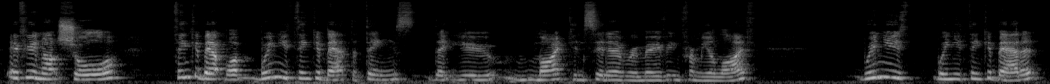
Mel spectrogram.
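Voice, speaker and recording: Woman fortune teller giving a card reading. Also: medium pitch. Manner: gentle advising, thinking aloud, addressing the listener directly. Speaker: tarot and oracle card reader.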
